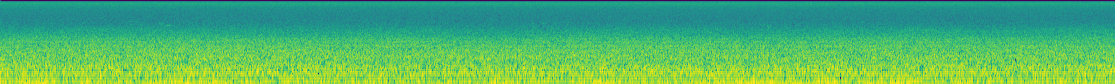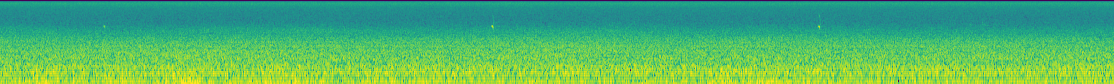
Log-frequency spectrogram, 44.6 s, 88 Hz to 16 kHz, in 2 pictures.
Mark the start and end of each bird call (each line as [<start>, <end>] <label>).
[2.46, 3.66] White-crowned Sparrow (Zonotrichia leucophrys)
[10.56, 10.96] unidentified bird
